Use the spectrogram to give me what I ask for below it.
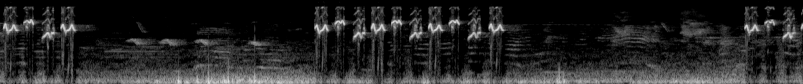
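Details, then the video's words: Cinereous tit singing persistently in repeated bursts of piercing two-note phrases, with a few faint lower chirps between bursts. "burung gelatik batu gacor dor"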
